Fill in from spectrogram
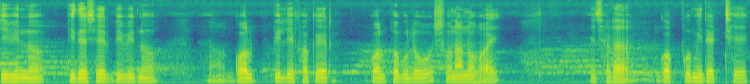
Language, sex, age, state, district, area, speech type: Bengali, male, 30-45, West Bengal, Dakshin Dinajpur, urban, spontaneous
